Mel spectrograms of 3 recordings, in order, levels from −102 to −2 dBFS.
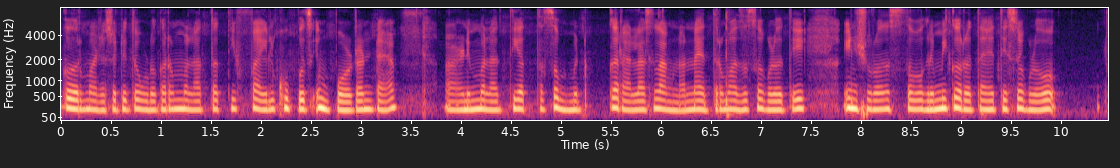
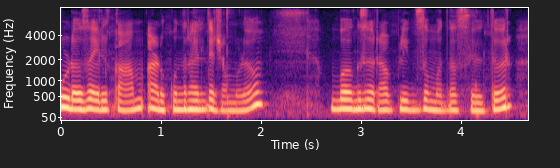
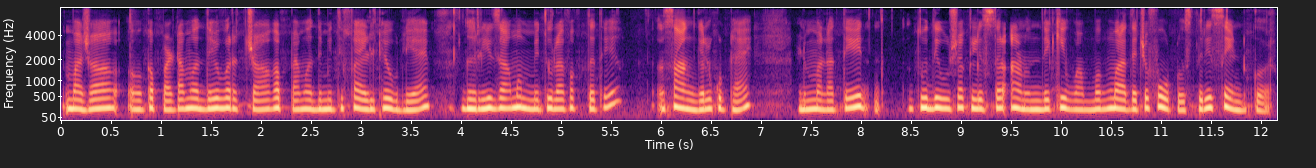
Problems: none marked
